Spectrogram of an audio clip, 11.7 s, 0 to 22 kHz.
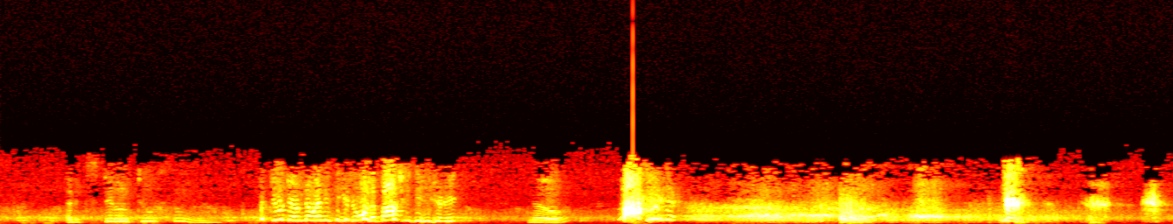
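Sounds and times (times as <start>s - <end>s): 
low rumble: 0.0s - 11.7s
speech: 0.7s - 4.7s, 5.3s - 6.8s, 10.0s - 11.0s
dog yelping in pain after being hit by a car in the rain: 6.2s - 6.8s.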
